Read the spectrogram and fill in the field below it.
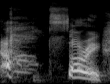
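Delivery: very high, squeaky sorry; mortified apology. Retold or imitated. Realising who [name] is, very high mortified sorry. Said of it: "I went".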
